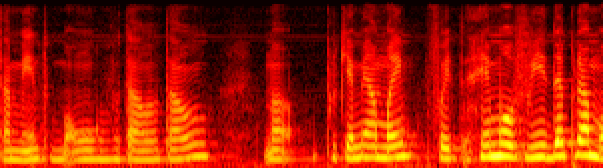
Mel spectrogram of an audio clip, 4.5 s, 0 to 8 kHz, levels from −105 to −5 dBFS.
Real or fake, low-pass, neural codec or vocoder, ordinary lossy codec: real; 7.2 kHz; none; none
